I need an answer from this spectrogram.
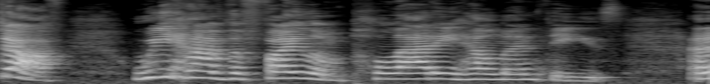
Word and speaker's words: Platyhelminthes: we have the phylum platyhelmanthes and i do say it like platty because it kinda sounds like flatty right these are your flatworms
